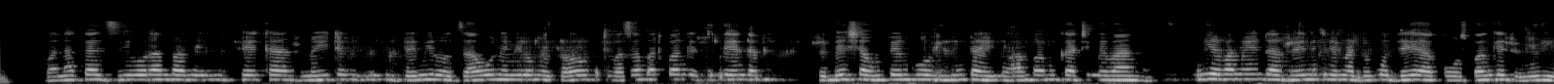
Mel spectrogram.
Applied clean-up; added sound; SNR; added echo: neural mask model Resemble Enhance denoiser.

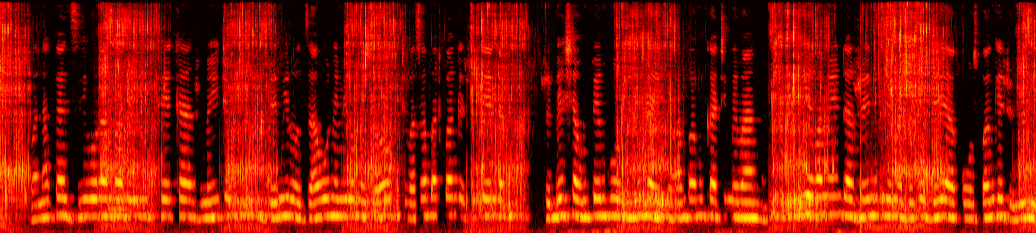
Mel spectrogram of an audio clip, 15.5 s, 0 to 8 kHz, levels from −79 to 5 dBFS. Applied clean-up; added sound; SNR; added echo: none; Liquid; 3 dB; none.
